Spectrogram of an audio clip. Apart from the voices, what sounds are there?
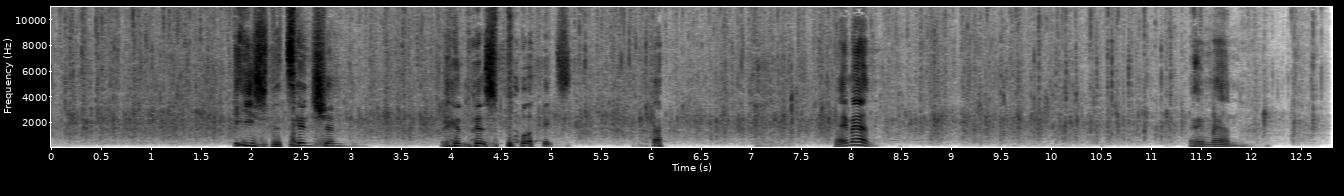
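audience clapping hands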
